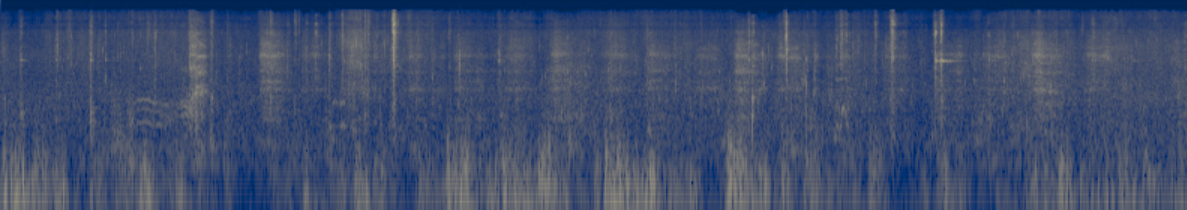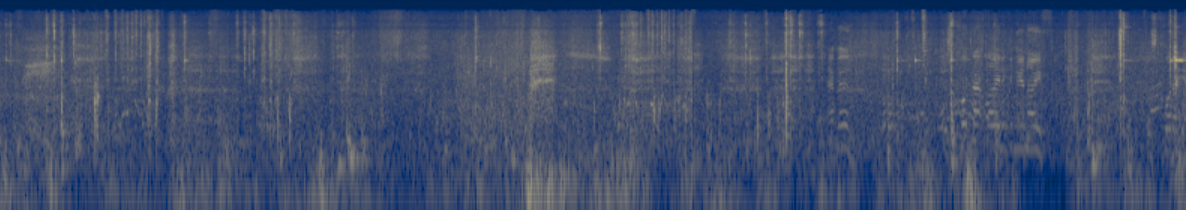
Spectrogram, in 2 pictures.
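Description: Wind buffeting the microphone in repeated gusts, over sea water washing along the boat's hull, with scattered clicks and knocks from the rod and reel being worked.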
